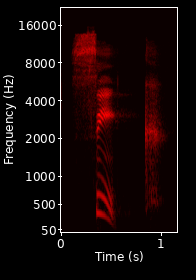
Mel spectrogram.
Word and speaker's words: seek: 아픈이라고 하는 sick하고 발음 구분 잘 해주시면 좋겠습니다.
